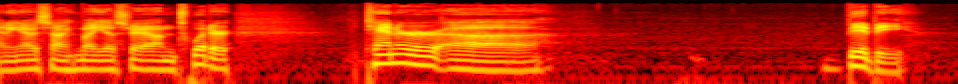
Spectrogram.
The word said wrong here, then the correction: Bibee: right? No, or is it Tanner Bibee. I've been saying it wrong.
